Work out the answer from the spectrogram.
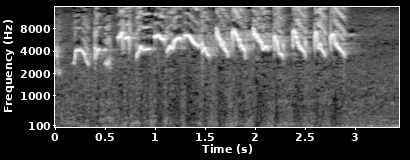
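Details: Mountain white-eye ngalas song that sets other white-eyes singing; a loud, fast, high warbled phrase of wavy zigzag notes, run together for about three seconds before stopping.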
